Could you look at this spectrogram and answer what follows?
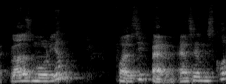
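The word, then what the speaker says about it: Plasmodium falciparum: प्लाज्मोडियम, फसी पैरो। ऐसे हम इसको प्रोनाउंस करते हैं पूरे नाम को।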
